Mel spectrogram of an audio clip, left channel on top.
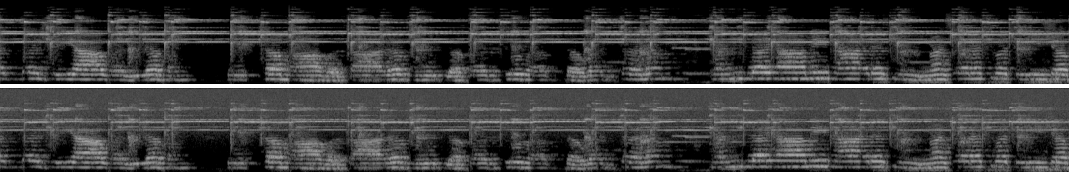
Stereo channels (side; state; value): right; noise; hiss, 7 dB below the sound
